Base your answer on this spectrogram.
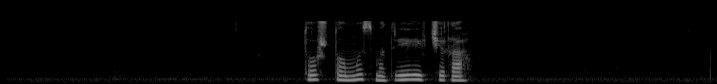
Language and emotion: Russian, neutral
